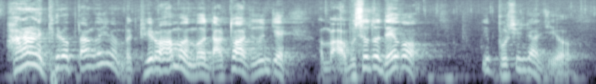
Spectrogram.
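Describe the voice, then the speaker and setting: Male preacher, slightly high voice with an animated swinging delivery, leans hard on rhetorical questions. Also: fairly quick. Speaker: pastor. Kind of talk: sermon.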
